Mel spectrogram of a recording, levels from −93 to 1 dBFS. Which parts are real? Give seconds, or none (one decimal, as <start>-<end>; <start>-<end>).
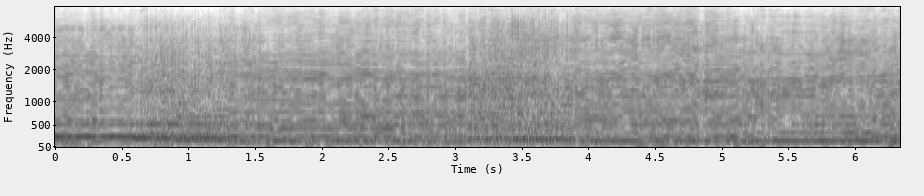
0.6-1.3; 3.1-3.9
